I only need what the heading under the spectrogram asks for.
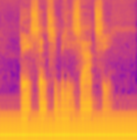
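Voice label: "desensibilisatie", Dutch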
